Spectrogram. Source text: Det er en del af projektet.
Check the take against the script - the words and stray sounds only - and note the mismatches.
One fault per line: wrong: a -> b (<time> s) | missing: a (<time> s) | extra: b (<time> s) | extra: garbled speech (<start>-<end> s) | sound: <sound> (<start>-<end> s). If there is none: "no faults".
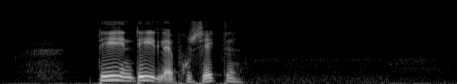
no faults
